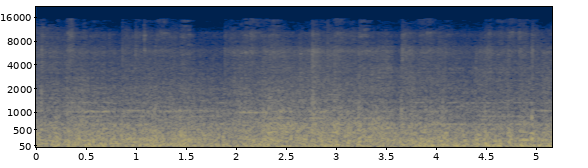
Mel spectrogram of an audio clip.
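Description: Kalka–Shimla narrow-gauge toy train running steadily along the track, heard from an open carriage window.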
